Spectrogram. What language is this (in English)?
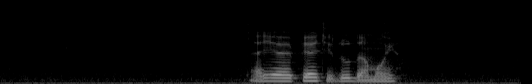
Russian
